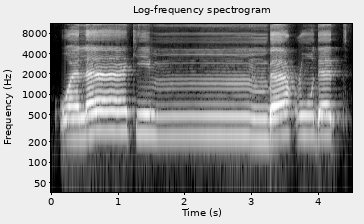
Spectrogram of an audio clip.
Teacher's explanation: Kemudian pada kata wakim ba'at terdapat nun sukun bertemu dengan huruf ba ini dinamakan iqlab. Maka nun sukun dibaca mim dengan gunah yang dipanjangkan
